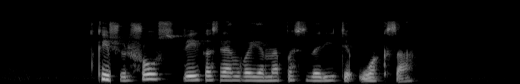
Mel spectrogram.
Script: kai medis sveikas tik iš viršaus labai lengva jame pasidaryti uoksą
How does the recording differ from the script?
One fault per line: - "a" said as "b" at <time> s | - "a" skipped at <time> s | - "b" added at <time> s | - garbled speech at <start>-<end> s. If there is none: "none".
- "medis sveikas tik" skipped at 1.1 s
- "labai" said as "sveikas" at 1.8 s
